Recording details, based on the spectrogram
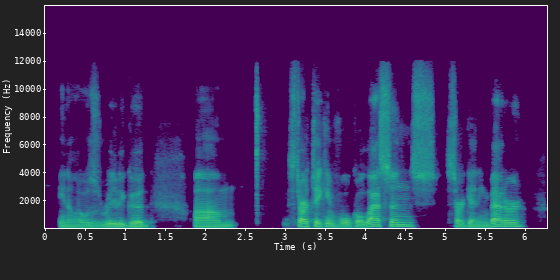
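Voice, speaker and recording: Speaking at a fairly slow pace, a man with a Brazilian accent uses a medium pitch and fairly even intonation. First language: Portuguese. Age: 40s. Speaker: singer-songwriter and martial arts teacher. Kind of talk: casual interview chat. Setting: video call.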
